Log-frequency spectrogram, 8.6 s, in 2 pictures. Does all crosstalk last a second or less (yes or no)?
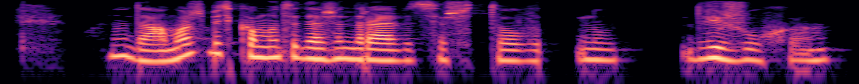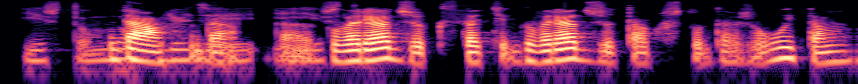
no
